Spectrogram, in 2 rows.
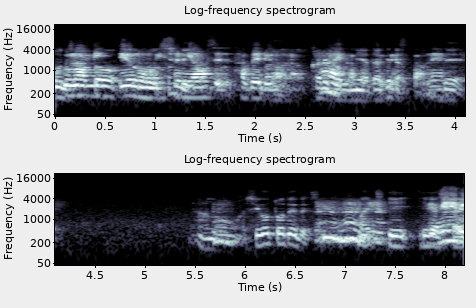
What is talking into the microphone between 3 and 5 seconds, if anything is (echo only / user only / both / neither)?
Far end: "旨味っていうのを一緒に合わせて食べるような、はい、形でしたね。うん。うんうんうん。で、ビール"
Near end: both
